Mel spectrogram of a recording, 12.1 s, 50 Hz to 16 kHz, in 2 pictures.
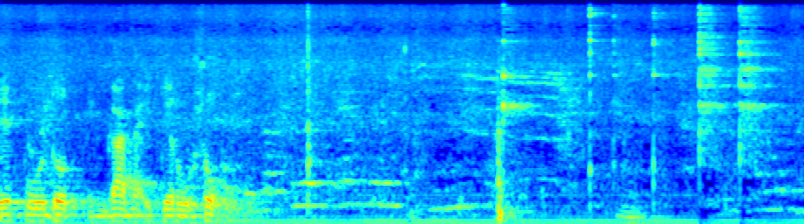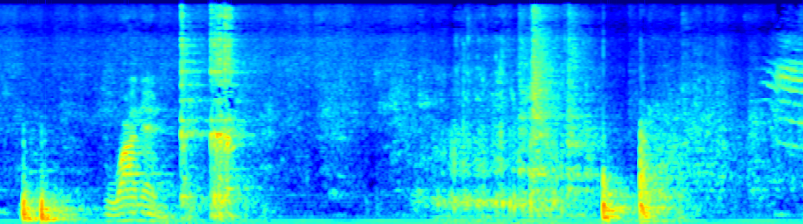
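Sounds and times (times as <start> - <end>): kitten meowing: 11.7 - 12.0.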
